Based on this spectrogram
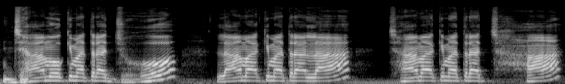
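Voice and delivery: each syllable drawn out slowly; slow spelling out. Shown as a demonstration. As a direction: sound out every letter slowly for a child. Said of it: "और पा को मिलाएंगे तो झोला छाप". (धीरे धीरे अक्षर जोड़कर बोलना)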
